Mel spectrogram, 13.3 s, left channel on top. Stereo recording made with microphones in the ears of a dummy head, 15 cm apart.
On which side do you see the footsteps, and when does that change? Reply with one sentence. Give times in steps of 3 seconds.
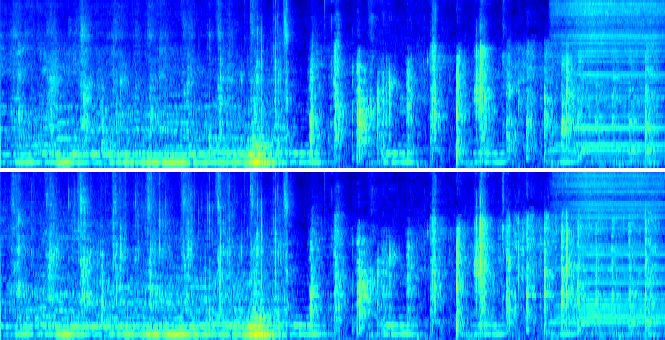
You can hear the footsteps on the right from 0 s, on the left from 6 s and on the right from 9 s.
